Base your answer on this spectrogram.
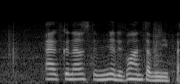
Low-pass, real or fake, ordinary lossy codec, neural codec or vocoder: none; fake; none; codec, 16 kHz, 0.8 kbps, ZipCodec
